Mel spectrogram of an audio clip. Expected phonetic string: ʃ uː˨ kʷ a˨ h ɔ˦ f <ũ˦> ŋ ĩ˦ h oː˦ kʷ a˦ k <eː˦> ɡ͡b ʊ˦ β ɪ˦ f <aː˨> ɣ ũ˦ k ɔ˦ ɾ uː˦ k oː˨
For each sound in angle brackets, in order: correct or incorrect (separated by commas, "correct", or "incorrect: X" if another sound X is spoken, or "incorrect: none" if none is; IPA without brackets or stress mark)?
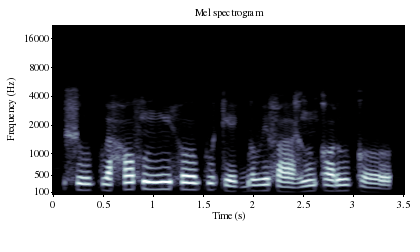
correct, incorrect: eː˨, correct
